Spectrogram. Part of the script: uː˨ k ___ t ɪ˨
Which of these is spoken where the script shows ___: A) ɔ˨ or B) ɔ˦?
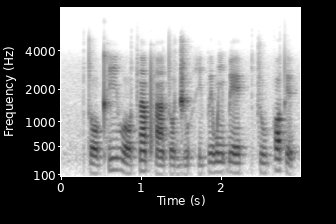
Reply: B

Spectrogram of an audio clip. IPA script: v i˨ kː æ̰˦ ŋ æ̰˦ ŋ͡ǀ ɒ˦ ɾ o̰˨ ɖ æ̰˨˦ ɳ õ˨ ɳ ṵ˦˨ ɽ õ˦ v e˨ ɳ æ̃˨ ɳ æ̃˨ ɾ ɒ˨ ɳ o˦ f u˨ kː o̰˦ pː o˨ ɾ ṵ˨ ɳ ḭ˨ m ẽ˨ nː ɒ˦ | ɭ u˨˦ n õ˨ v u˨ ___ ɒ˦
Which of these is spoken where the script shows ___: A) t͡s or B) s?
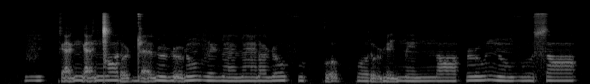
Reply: B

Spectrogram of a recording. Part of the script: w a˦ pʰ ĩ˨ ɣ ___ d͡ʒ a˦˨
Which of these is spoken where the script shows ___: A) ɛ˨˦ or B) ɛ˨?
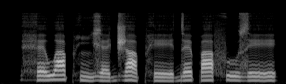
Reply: B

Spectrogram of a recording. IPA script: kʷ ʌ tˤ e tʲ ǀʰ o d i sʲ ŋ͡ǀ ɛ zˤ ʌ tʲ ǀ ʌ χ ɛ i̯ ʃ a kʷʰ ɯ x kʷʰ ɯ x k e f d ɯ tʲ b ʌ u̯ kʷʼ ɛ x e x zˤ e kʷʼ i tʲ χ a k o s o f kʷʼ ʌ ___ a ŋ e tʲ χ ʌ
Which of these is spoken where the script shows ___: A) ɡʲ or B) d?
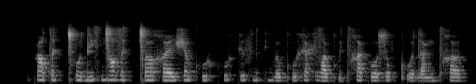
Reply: B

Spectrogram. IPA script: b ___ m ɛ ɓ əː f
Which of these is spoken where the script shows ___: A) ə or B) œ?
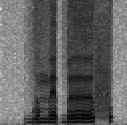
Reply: A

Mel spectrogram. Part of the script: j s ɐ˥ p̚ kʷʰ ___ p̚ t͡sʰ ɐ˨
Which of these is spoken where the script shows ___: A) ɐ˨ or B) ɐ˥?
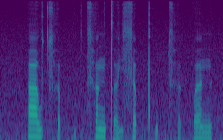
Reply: A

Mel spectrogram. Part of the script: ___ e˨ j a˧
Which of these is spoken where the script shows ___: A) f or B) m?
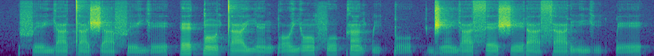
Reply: A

